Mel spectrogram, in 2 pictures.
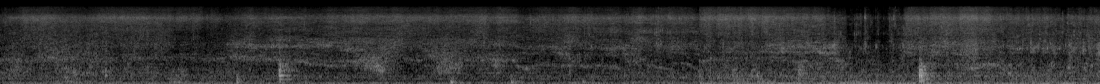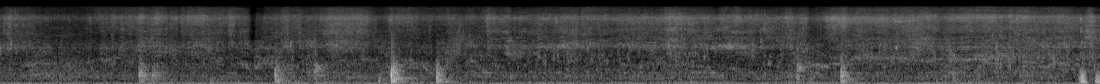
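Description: Water running from a grooming tub's hand sprayer onto a wet dog and splashing into the tub: a steady hiss, with a few brief knocks or splashes in the second half.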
